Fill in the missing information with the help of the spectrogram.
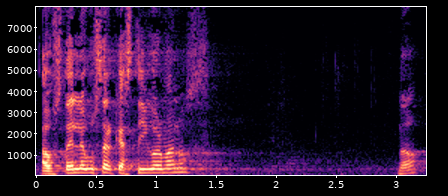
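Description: A man preaching a sermon, asking the congregation questions and swinging from loud emphasis to quiet. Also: high-pitched, normal speed. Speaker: pastor. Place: church hall. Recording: long reverb of a church hall.

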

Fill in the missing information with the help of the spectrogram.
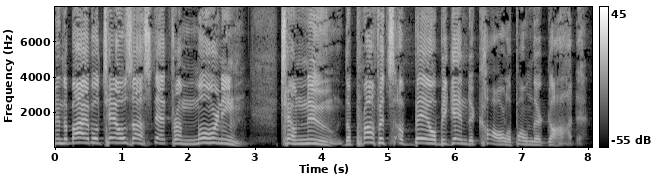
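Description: A man preaching a fervent sermon, retelling a scripture story with dialogue and lifting into chanted, sung cadences at its peaks. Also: extremely high pitch. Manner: retells scripture with dialogue, rising to shouted climaxes.

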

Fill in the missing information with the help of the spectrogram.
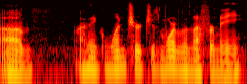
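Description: A man, a pastor teaching a church history class, lecturing casually with halting ums and wry, sarcastic asides. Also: lowish voice, no echo.

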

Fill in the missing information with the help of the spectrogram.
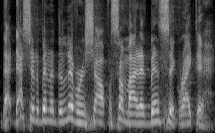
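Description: A man preaching a fervent sermon in a church, breaking into shouts and calling out to the congregation. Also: sits high, fast, vocal fry. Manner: fervent, shouting in bursts, call-and-response with the congregation. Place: church sanctuary.

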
